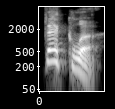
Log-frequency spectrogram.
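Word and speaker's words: Thekla: It's Techla. Theckla is what her name is.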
